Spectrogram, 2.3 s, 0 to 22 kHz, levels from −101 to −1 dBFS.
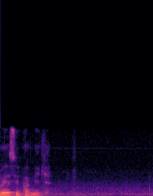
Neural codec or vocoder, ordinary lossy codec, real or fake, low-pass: none; none; real; none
